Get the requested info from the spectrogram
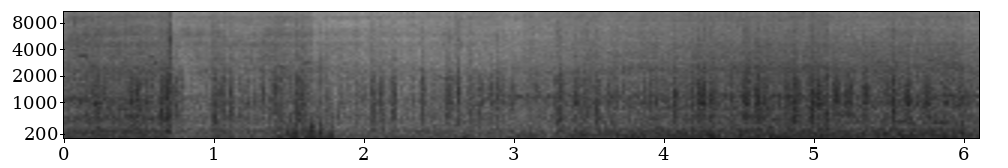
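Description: Riding noise from a bicycle, picked up by a handlebar-mounted camera: wind on the microphone and tyre rumble over the road, with frequent small rattles and clicks from the bike and mount.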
